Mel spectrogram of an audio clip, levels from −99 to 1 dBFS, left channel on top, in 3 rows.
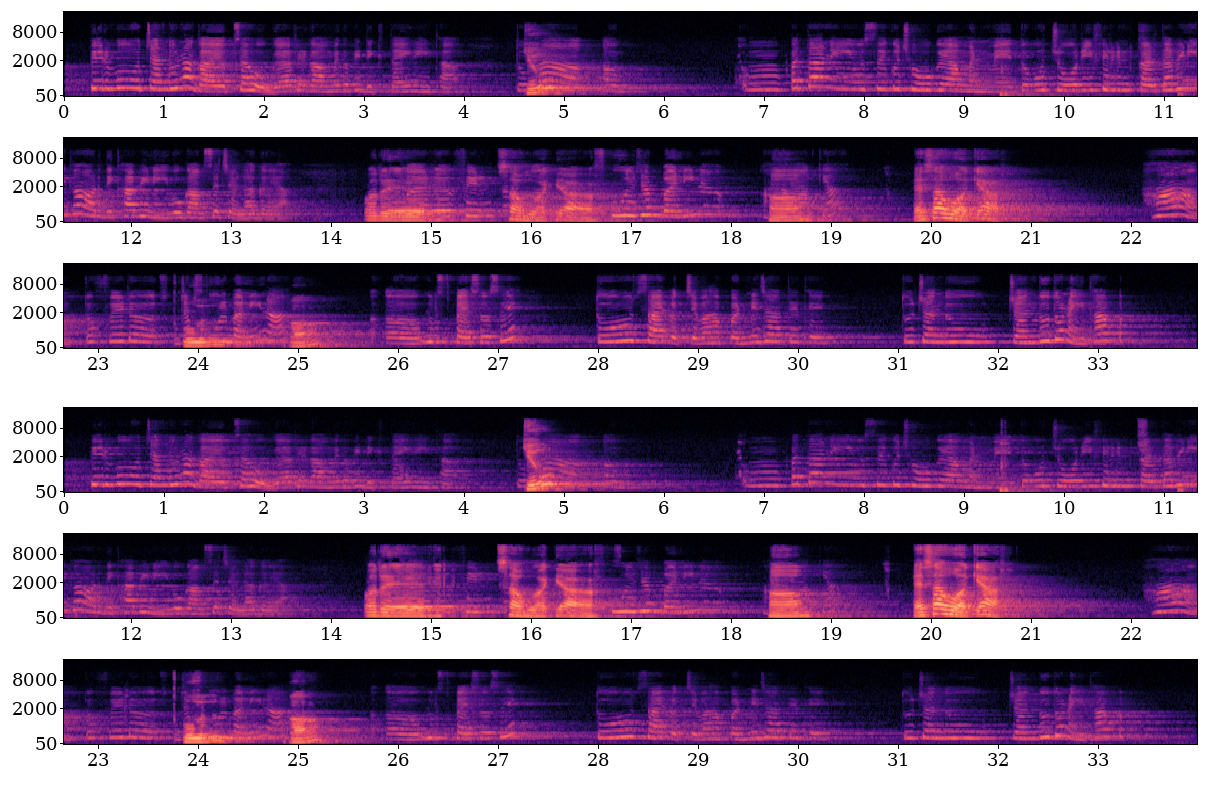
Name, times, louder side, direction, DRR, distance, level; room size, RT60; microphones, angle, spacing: voice 1, 0.3-4.0 4.5-5.7 6.7-13.6 14.7-16.3 16.8-17.9 18.3-19.1 22.1-24.9 25.7-27.2 28.0-30.4 31.0-33.2, left 2 dB, 35° left, 11 dB, 0.6 m, -39 dB
voice 2, 4.6-5.0 14.3-15.1 15.8-16.7 18.4-18.8 19.8-20.8 23.9-24.3 24.9-25.2, right 5 dB, 60° right, 15 dB, 0.4 m, -24 dB
18.5 x 6.9 x 8.8 m, 2.4 s
head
